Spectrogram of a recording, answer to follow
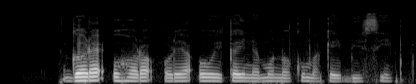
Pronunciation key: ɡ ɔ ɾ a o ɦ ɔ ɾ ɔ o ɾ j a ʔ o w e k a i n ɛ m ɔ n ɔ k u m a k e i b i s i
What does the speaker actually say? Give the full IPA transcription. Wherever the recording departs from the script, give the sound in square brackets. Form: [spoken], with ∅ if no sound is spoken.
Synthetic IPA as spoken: ɡ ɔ ɾ [ɛ] o ɦ ɔ ɾ ɔ o ɾ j a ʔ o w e k a i n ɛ m [o] n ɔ k u m a k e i b i s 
